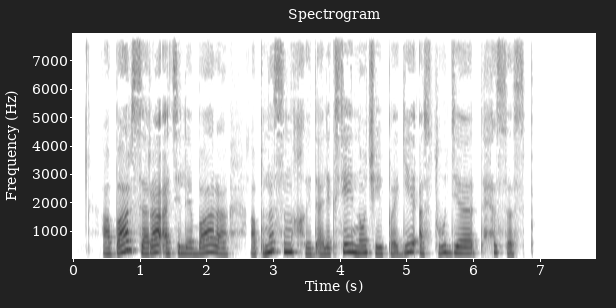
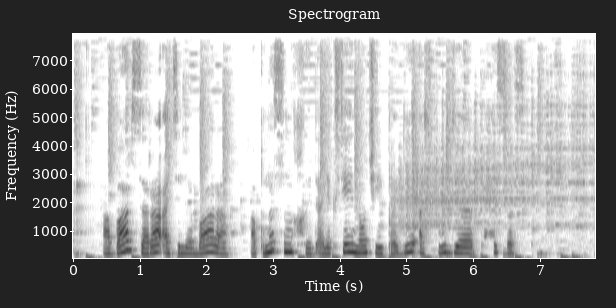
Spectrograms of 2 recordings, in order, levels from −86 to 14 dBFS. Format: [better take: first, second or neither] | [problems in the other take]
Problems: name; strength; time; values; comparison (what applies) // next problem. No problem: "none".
first | noise reduction (classical method log-MMSE)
